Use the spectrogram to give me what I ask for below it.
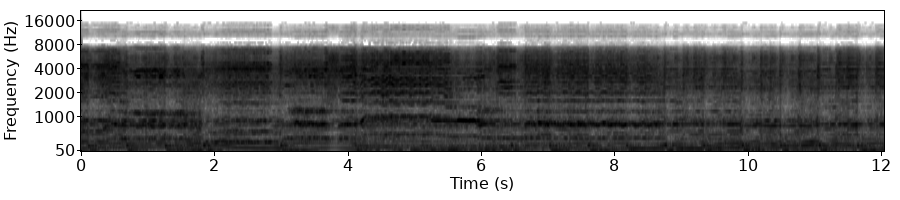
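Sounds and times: live band with singing: 0:00.0 - 0:12.0.

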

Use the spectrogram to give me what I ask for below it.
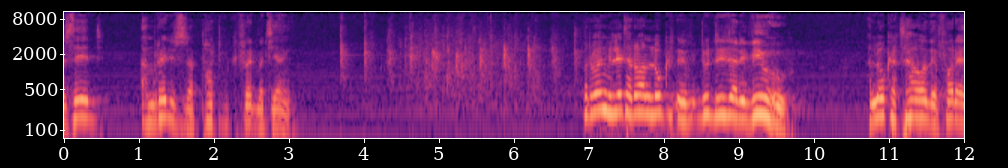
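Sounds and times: crowd clapping: 0:03.6 - 0:07.2.

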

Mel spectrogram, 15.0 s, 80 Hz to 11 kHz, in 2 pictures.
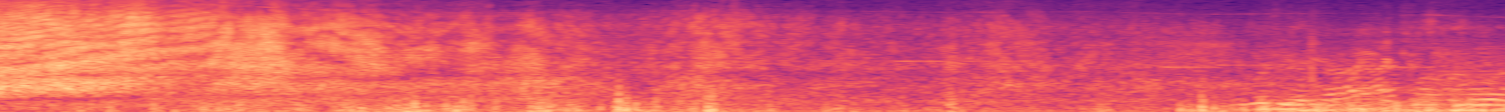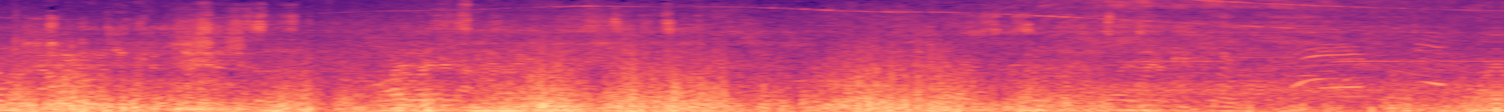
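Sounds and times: model jet turbine whining: 0:00.0 - 0:15.0
indistinct talking: 0:12.4 - 0:15.0.

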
